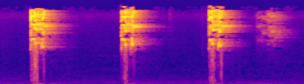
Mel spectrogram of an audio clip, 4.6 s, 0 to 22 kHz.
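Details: Male lovebird calling to a female; three loud, harsh, shrill squawks spaced about 1.3 seconds apart, the last followed by a softer, shorter note, in a quiet setting.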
